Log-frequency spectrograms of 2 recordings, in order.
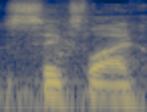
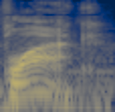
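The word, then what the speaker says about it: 6LACK: I've heard of JID and I've heard of Six Lack or Black. I don't know how to fucking say that. I don't know. I think it's I'm gonna click on it. And, pronounced Black.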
